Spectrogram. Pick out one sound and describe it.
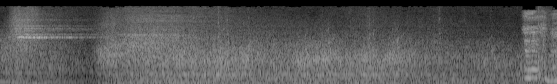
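A deep, rushing magical rumble swells and swirls.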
